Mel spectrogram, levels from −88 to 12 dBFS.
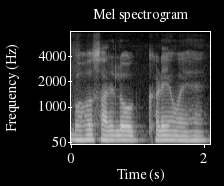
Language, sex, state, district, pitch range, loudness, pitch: Hindi, male, Delhi, New Delhi, 120-125 Hz, -16 LUFS, 125 Hz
